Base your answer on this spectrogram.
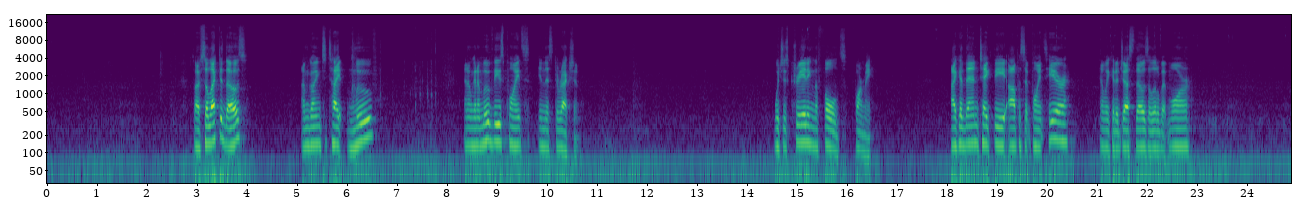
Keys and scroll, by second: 7.6 Return.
